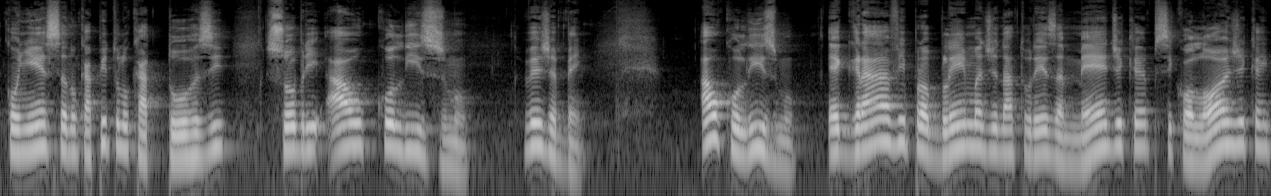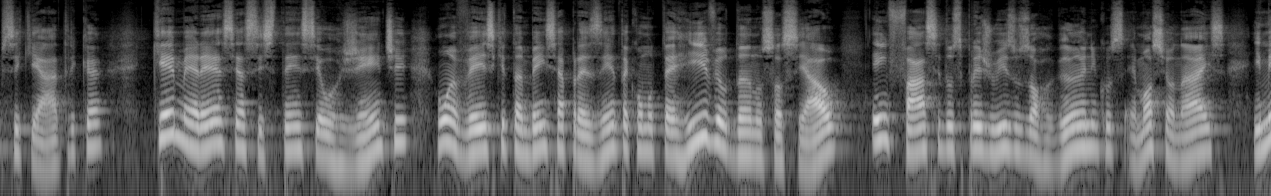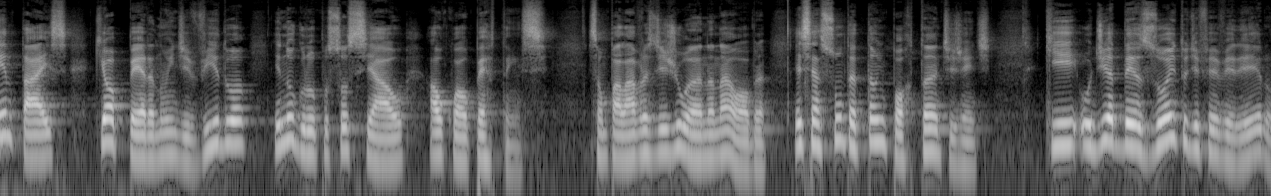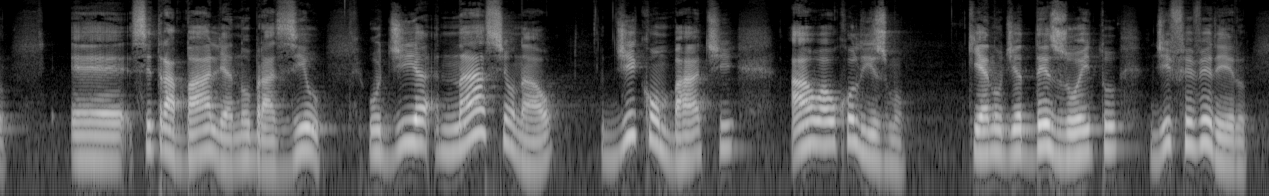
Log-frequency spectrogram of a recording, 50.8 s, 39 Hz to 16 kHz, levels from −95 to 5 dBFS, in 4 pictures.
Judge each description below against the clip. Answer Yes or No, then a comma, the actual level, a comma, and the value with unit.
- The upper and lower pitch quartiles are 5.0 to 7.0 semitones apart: Yes, wide, 5.5 semitones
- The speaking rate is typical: No, slow, 105 wpm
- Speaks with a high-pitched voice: No, medium, 155 Hz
